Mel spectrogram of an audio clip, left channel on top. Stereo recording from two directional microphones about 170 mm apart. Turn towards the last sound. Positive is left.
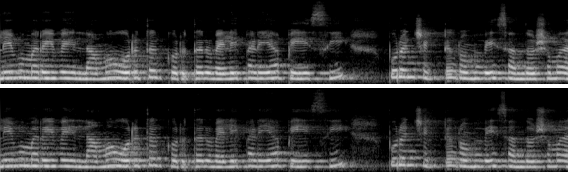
turn(degrees=15)  # may be behind; listen again after turning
